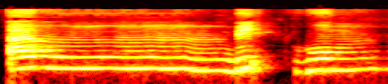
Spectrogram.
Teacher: Adapun contoh membaca iqlab dalam Al-Qur'an contohnya anbi'hum dibaca an bium bunyi nun mati berubah menjadi bunyi mim mati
